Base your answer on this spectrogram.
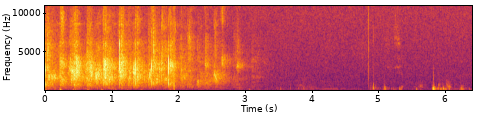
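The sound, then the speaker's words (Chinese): Congregation applause at a church thanksgiving testimony meeting: a short burst of clapping for about three seconds that fades out, followed by scattered taps and faint voices. “先请请左姐妹来给她一个掌声好吗？”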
